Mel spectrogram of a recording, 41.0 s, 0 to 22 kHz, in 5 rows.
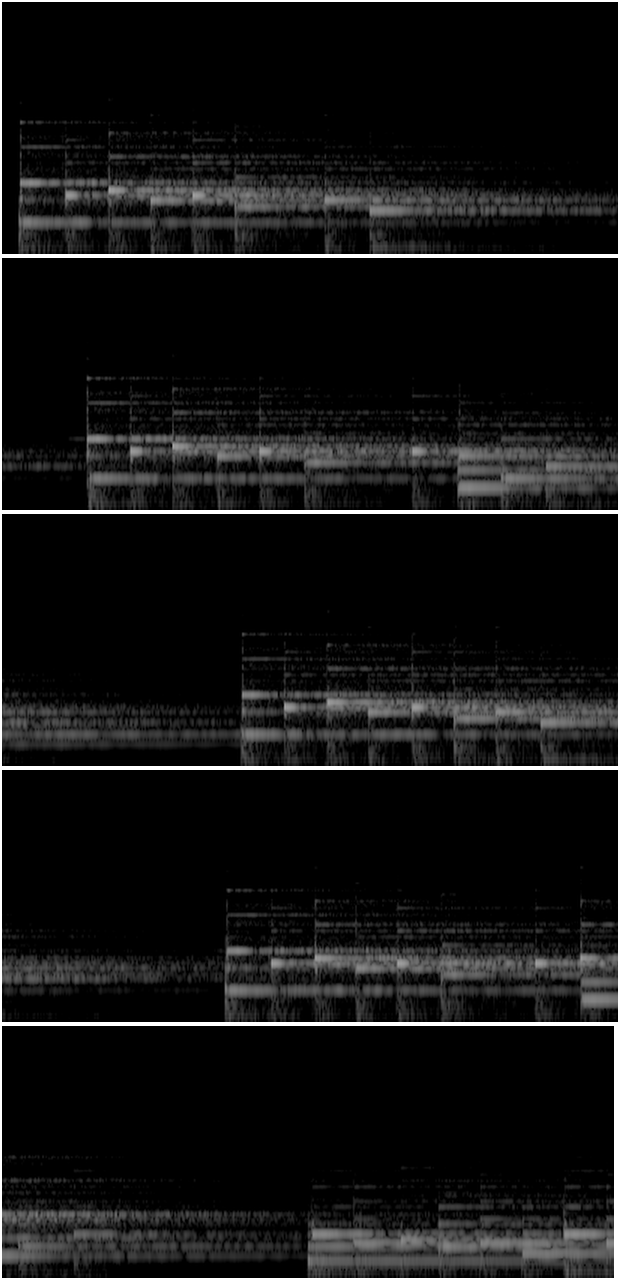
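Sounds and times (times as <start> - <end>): soft piano chord: 0.2 - 41.0.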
